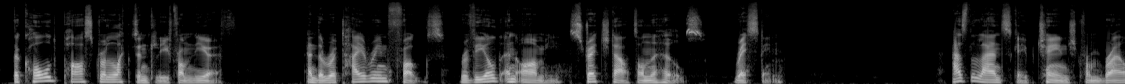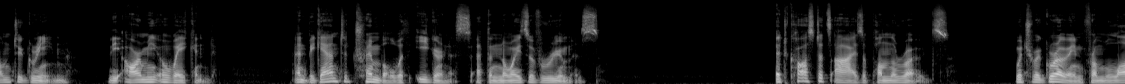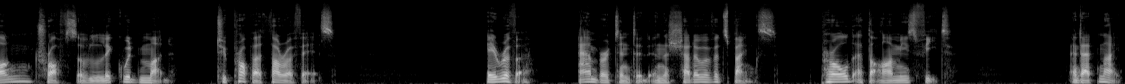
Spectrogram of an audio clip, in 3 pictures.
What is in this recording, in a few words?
Audiobook; The Red Badge of Courage; male voice actor and audiobook narrator based in KwaZulu-Natal, South Afri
